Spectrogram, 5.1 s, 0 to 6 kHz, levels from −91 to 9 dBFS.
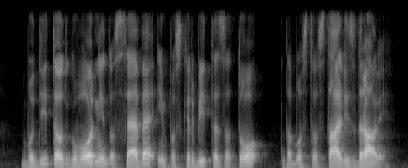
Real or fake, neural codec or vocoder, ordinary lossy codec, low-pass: real; none; none; 5.4 kHz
